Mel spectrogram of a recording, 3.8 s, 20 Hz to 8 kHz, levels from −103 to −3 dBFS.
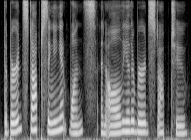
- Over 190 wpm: Yes, fast, 205 wpm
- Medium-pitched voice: No, high, 200 Hz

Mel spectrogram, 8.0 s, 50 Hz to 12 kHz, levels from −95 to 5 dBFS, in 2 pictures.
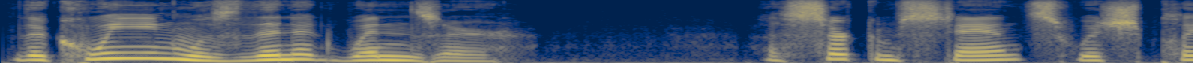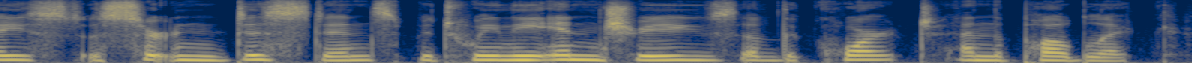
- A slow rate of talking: No, average, 160 wpm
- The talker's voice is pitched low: No, high, 220 Hz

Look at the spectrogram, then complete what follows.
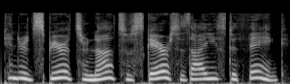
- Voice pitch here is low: No, very high, 250 Hz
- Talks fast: Yes, fast, 225 wpm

